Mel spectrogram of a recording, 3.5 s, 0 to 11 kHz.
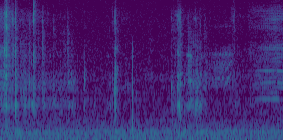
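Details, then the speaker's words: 1989 Sony EVS-1000E Hi8 PCM recorder, Sony U-mechanism deck: with front panel refitted, quiet irregular clicks and short motor whirrs as the deck cycles erratically, lacing up with tape inserted; traced to a misfitted flex cable. "what happened then it's just gone nuts again it's lacing up with that tape in there now eject please"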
